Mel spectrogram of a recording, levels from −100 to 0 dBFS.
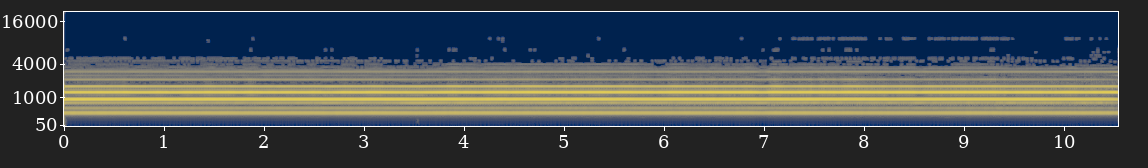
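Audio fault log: Nothing stood out on listening to the recording.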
